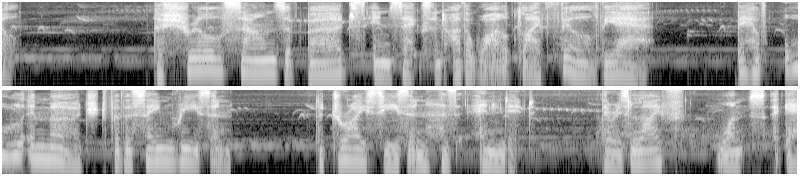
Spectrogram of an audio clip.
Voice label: Narration Serengeti

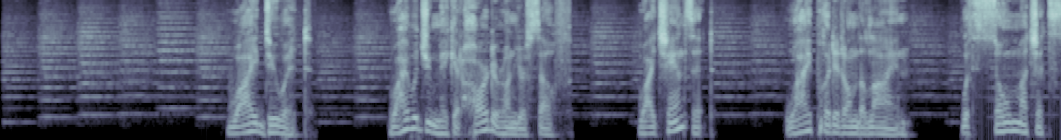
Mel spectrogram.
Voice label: COMMERCIAL

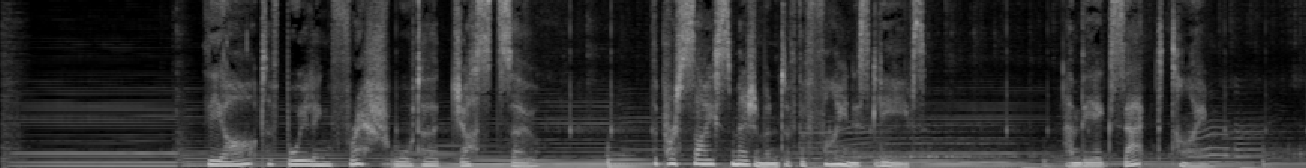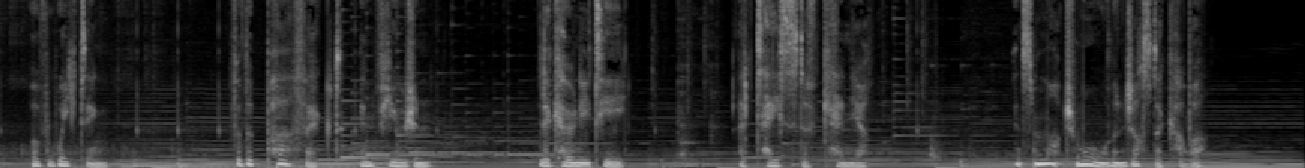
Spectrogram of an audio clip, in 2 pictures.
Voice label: Commercial

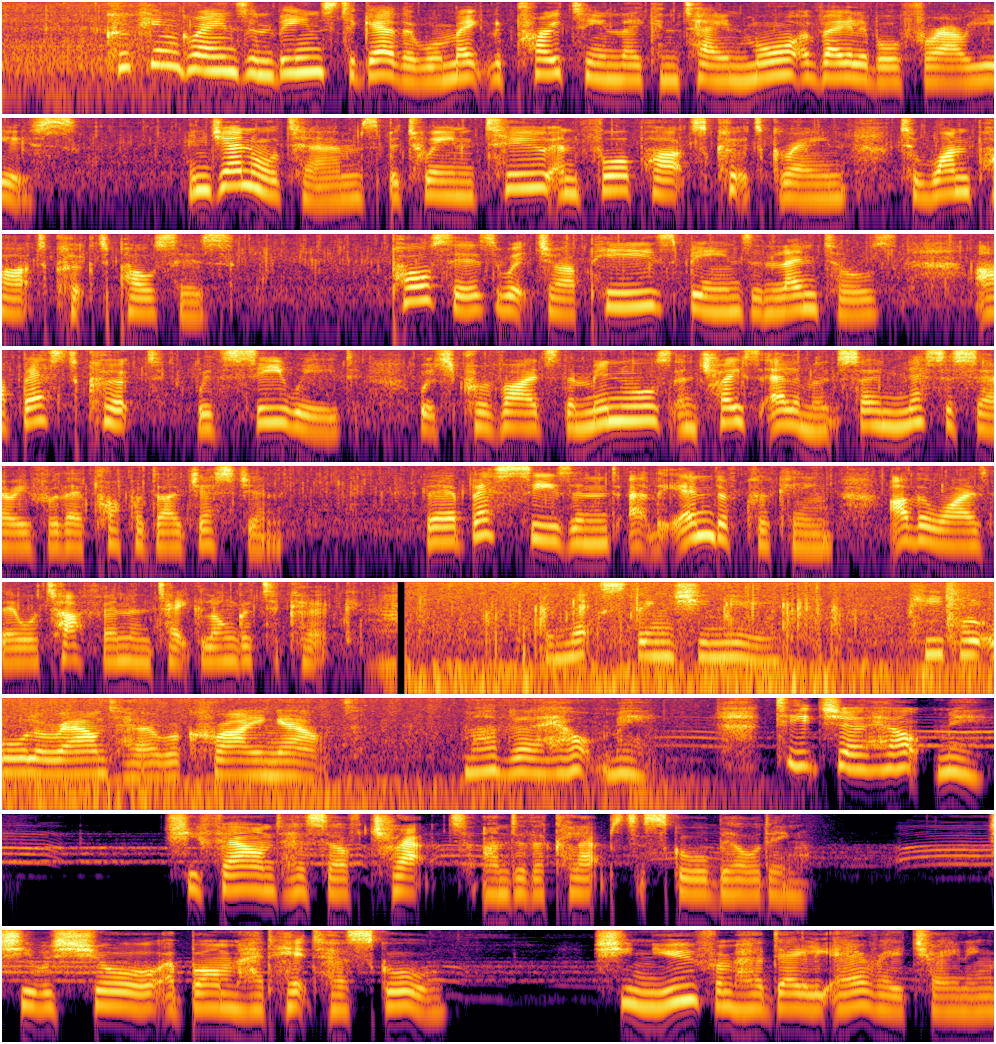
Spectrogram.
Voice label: narration

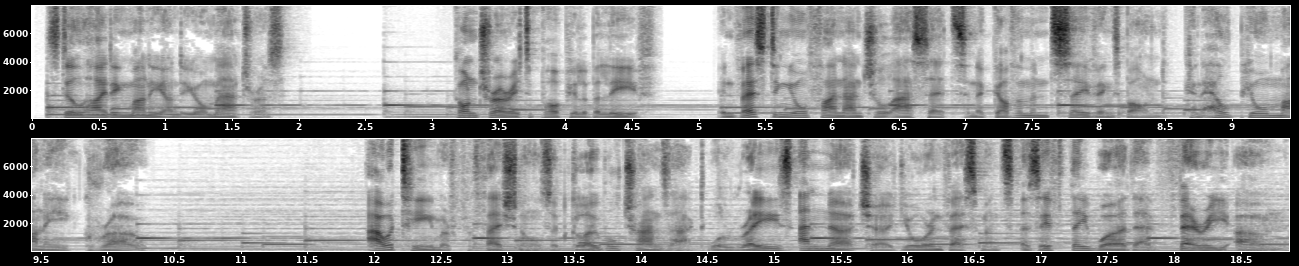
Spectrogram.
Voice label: Commercial English

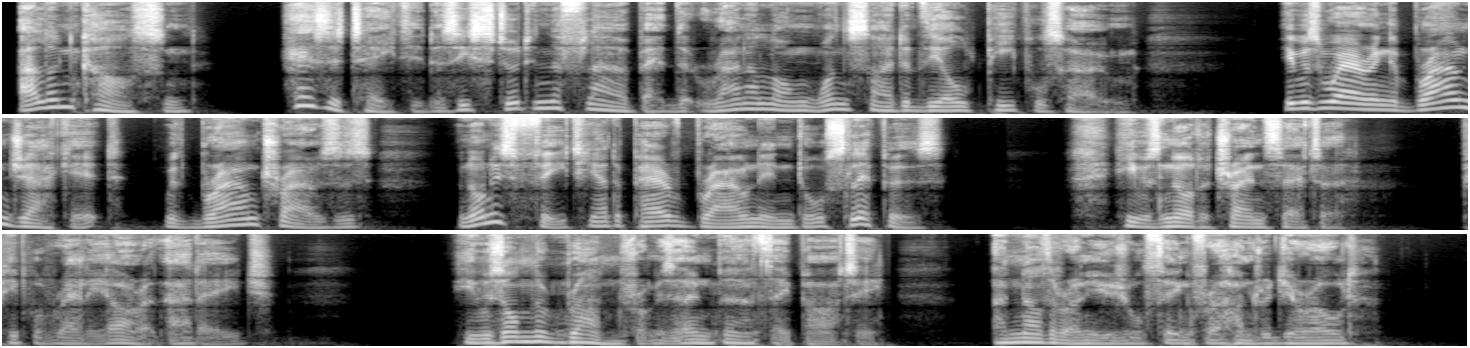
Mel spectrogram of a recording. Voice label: Narration English

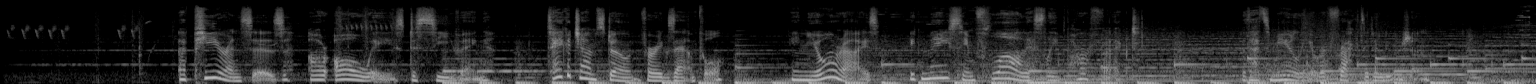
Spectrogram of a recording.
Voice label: COMMERCIAL English

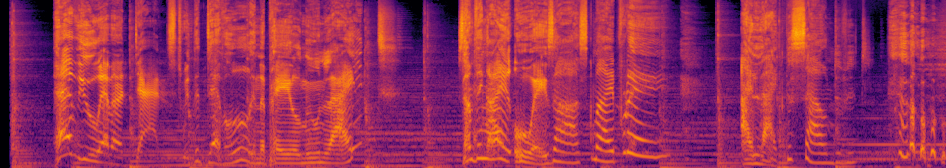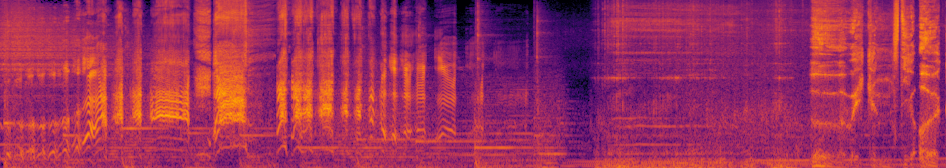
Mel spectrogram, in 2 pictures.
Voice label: Character

